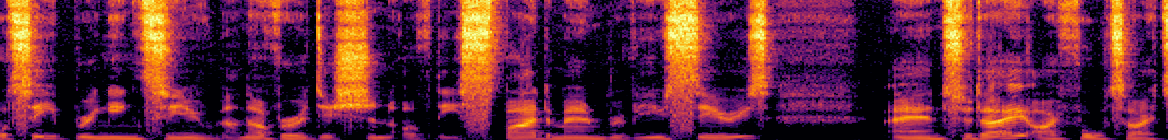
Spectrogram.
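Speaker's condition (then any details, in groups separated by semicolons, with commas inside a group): No condition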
